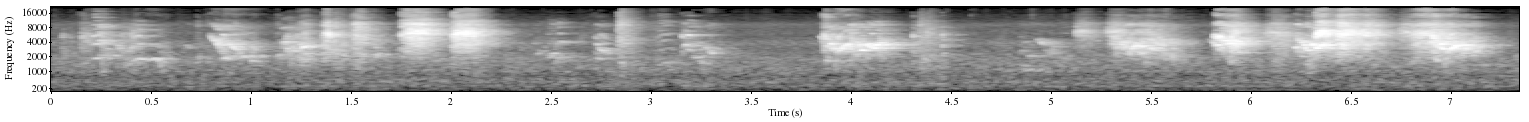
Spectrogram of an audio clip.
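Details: Budgies keep up a busy, warbling chatter of quick scratchy chirps and buzzy squawks, rising and falling in loudness with a brief lull midway.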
